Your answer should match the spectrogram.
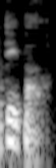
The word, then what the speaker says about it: depot: his mind unlike well the te is silent on Depot so don't say deot and just that's one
